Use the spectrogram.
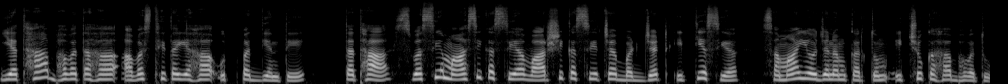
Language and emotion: Sanskrit, neutral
